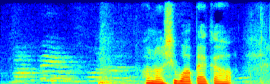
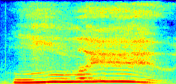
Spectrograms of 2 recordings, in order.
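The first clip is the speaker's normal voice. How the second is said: high, louder sing-song taunt of loser; mocking loser taunt; 7 semitones higher, 6 dB louder than usual. Little sister gloating at her sibling, high mocking taunt. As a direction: jeer it like a smug little sister.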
